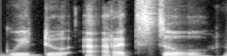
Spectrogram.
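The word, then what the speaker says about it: Guido d'Arezzo: Guido Arezzo, Guido Arezzo. Nah, itu dia bacanya.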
